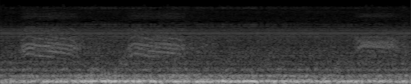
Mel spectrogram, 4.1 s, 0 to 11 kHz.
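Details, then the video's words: On Hornby Island, July 31, an eagle at its nest territory gives three clear, slightly wavering high calls, two close together then one after a pause, above a heavy low droning hum. "July31 541 more trills; eagle hops to another branch and then behind bst"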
